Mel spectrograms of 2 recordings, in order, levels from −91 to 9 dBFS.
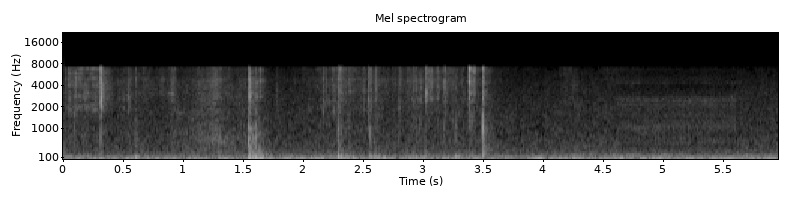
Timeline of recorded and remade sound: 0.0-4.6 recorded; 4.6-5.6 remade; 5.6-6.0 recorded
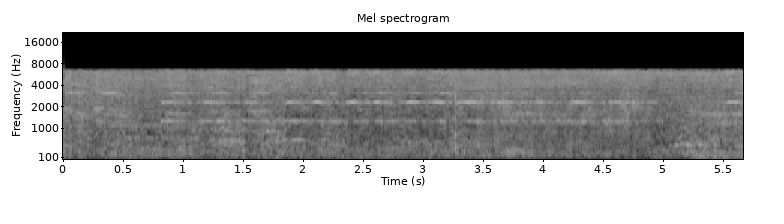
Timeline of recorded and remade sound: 0.0-3.4 recorded; 3.4-4.9 remade; 4.9-5.7 recorded

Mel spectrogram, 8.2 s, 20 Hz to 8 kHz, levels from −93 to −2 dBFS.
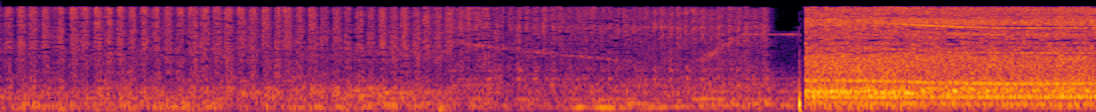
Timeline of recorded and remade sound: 0.0-4.8 recorded; 4.8-5.4 remade; 5.4-8.2 recorded

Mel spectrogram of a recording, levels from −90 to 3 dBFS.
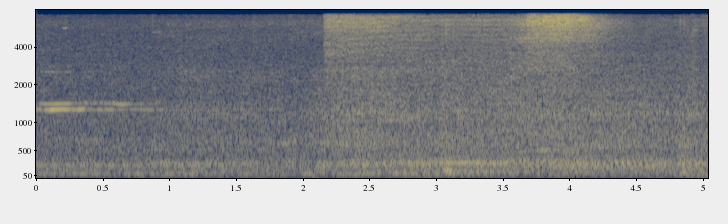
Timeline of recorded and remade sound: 0.0-1.9 recorded; 1.9-3.0 remade; 3.0-5.0 recorded

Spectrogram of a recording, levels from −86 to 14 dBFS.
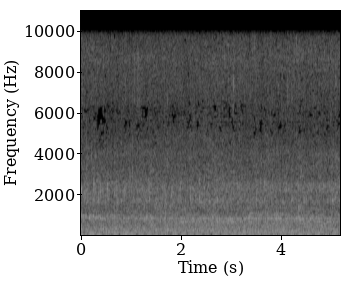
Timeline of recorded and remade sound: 0.0-5.2 recorded

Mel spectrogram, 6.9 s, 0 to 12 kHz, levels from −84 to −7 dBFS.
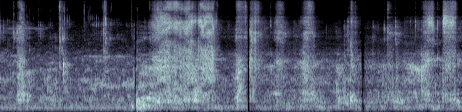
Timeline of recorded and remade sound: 0.0-3.3 recorded; 3.3-6.9 remade

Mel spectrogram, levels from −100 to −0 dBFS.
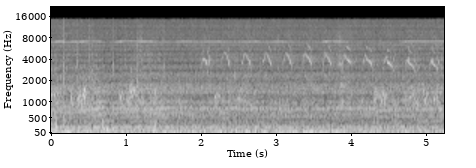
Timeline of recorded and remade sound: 0.0-1.2 recorded; 1.2-4.4 remade; 4.4-5.3 recorded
